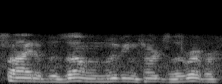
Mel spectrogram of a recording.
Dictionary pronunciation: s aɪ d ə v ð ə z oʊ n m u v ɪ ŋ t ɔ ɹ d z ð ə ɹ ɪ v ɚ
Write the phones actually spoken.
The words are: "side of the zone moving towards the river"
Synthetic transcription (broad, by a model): s aɪ d ə v ð ə z oʊ n m u v ɪ ŋ t ɔ ɹ d z ð ə ɹ ɪ v ɚ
